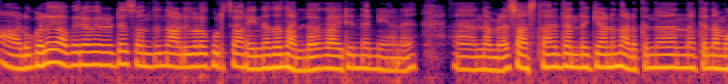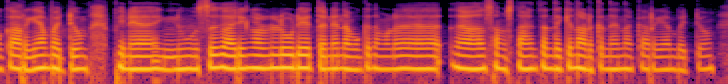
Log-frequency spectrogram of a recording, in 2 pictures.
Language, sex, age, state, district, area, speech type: Malayalam, female, 45-60, Kerala, Kozhikode, urban, spontaneous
